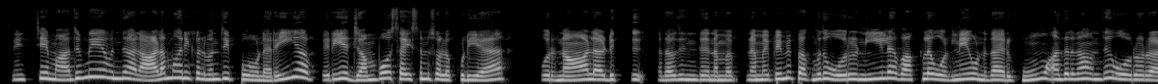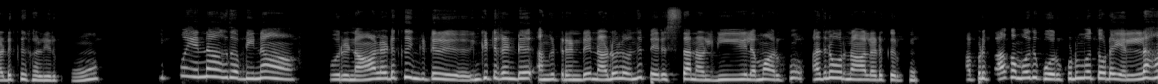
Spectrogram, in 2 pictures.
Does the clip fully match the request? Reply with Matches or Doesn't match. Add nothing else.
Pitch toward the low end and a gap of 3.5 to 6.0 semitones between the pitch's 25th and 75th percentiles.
Doesn't match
